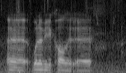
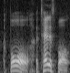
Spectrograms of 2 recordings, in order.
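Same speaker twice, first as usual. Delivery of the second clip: excited; 4 semitones higher, 7 dB louder than usual. Real, not acted. Finds ball in luggage.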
